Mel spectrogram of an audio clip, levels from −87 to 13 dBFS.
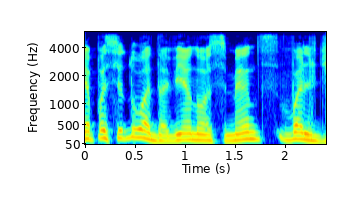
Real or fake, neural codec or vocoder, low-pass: real; none; 5.4 kHz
